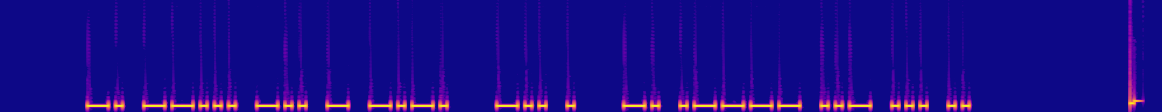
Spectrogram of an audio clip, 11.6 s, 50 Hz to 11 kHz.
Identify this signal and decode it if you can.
Morse code, heard as a keyed tone, about 17 wpm, 700 Hz. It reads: N7DTC DE N1USI
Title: USA Callsign DE Callsign - 5 Characters - 17wpm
